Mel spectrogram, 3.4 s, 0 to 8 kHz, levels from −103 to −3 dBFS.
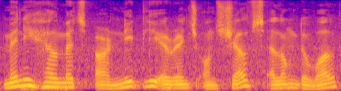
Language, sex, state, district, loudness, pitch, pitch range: English, male, Nagaland, Dimapur, -15 LUFS, 120 Hz, 110-150 Hz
